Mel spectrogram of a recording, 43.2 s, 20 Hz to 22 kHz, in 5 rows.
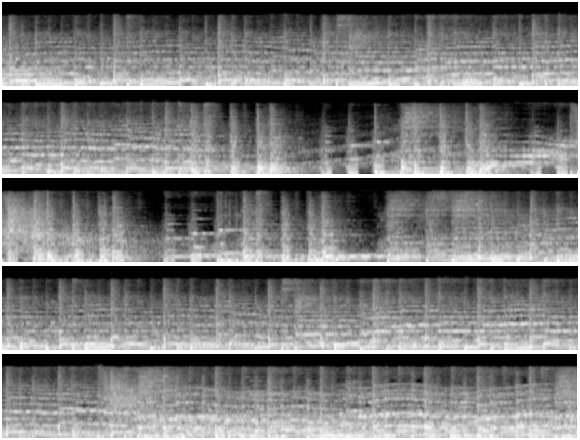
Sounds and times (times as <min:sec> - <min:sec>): Music: 0:00.0 - 0:43.1.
